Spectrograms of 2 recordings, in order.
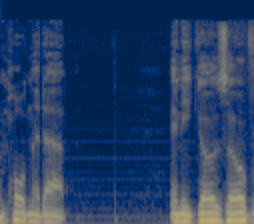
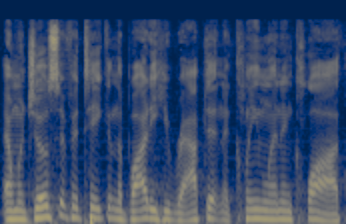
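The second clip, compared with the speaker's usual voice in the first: steady, slightly raised Bible reading voice; scripture reading; 4 semitones higher than usual. Acted. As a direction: read the passage with solemn weight. Reads Matthew passage aloud.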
